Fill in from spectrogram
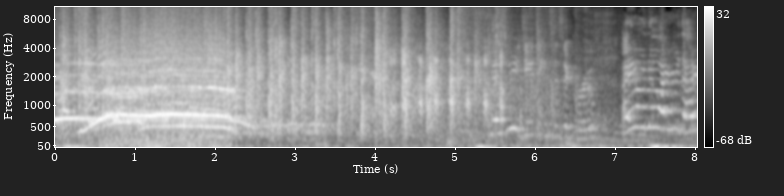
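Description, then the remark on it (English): A conference crowd claps steadily in a dense, fast patter of many hands, opening with loud cheering and whooping voices, then settling into sustained applause that tapers briefly before picking up again. “We're clapping. We're ourselves clapping.”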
